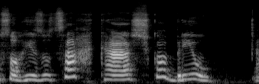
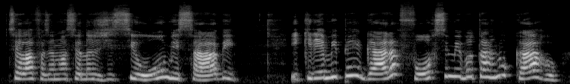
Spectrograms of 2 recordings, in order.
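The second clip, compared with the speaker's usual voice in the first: plain reading voice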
